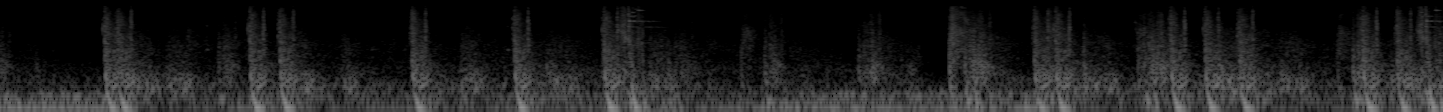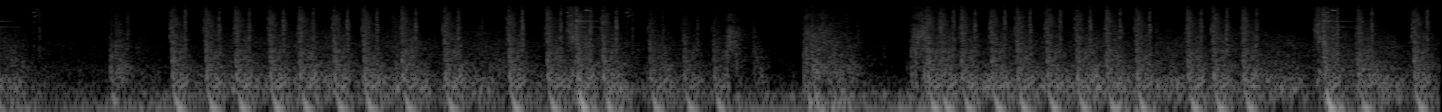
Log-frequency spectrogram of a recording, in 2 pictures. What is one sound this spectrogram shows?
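Rifle shots ring out in quick bursts, with a short echo.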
